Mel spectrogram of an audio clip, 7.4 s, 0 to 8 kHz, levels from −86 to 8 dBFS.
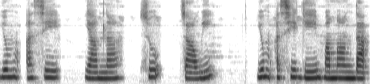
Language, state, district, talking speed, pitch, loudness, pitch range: Manipuri, Manipur, Imphal West, 65 wpm, 240 Hz, -17 LUFS, 225-260 Hz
